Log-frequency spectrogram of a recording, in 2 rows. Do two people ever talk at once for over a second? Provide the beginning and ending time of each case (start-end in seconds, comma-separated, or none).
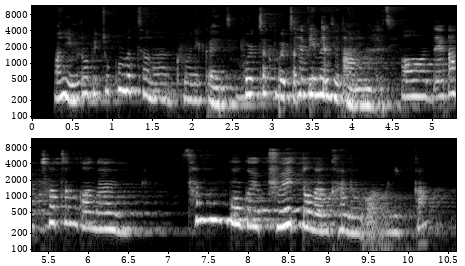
2.6-4.1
